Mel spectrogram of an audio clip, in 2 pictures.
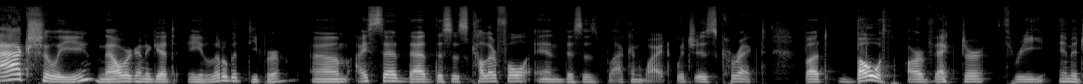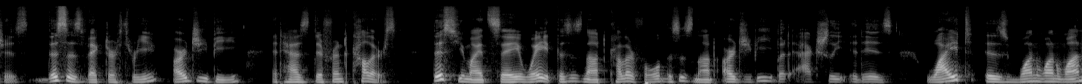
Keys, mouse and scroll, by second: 0.0-0.4 scroll down 1, 0.4 click, 1.6 ctrl+right click, 2.2-3.5 ctrl+right drag, 3.5 click, 5.4 click, 8.0-10.0 scroll down 1, 10.9 click, 14.6 click, 16.4-18.5 scroll up 1, 18.5-18.8 scroll down 2, 18.8-20.0 scroll up 4.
